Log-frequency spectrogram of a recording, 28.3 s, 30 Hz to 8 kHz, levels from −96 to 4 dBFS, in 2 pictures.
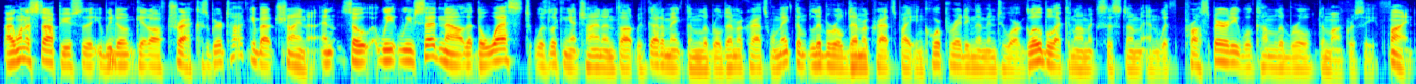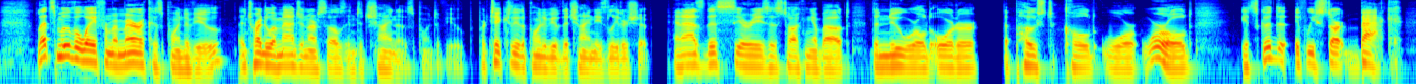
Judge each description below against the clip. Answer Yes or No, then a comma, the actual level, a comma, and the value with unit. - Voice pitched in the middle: No, low, 105 Hz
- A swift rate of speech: Yes, fast, 235 wpm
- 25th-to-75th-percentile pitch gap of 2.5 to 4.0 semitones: No, average, 4.5 semitones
